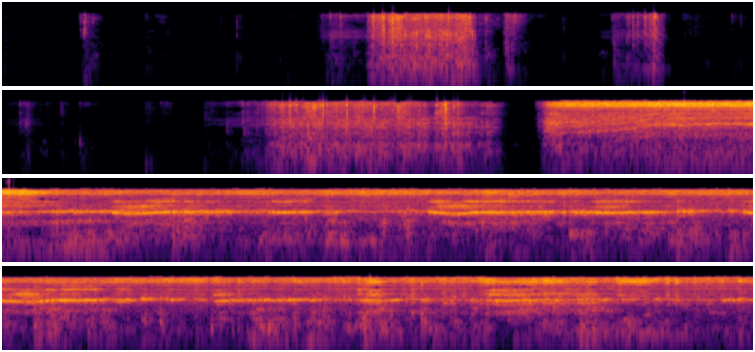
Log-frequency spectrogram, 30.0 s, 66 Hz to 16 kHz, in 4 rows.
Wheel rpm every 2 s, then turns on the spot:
0, 0, 10, 0, 0, 10, 60, 220, 230, 230, 230, 230, 230, 230, 230.
4-6 10-12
